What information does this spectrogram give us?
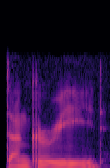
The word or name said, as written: dungareed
